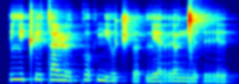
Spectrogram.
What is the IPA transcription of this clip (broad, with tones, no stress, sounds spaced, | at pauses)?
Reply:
lʲ ə˦ tʲ ɽ ə˦˨ t a˦ ɭ ʏ˨ k o˦ ʔ nʲ o˨˦ t͡ʃʼ ə˨ ʔ lʲ a˨ r œ˨ ŋ͡ǀ ɪ˨ ʔ r ɪ˨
